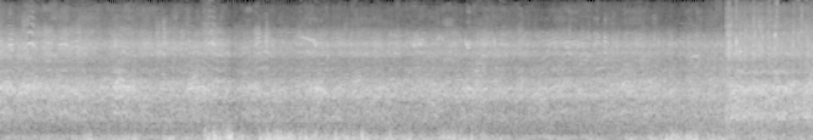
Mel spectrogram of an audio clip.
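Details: A flock of snow geese in New Jersey's Musconetcong river valley by the Delaware River, giving a constant wall of overlapping nasal honks, with low rumbling noise underneath and a brief surge near the end.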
